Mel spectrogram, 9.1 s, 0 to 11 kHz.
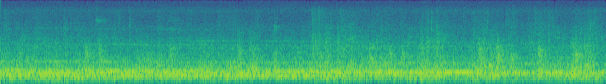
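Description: MI79 electric multiple unit running, heard from the driving cab: a steady drone with the wheels knocking irregularly over rail joints and pointwork.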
